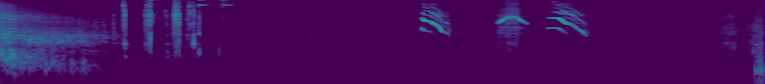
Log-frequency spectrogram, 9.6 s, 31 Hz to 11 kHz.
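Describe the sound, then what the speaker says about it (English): A 28 Nosler rifle fired at a bull elk in foggy timber, a loud sharp report with a fading roll at the start, followed by a few clicks of the action and later several whistling elk-like calls at mid distance. "So that was the first shot that she made on that bull."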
